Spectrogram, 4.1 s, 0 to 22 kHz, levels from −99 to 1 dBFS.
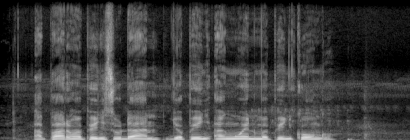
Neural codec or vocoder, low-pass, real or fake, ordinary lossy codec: none; none; real; none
